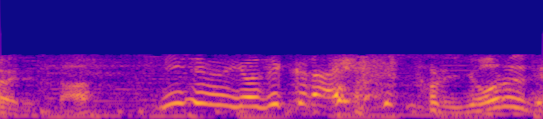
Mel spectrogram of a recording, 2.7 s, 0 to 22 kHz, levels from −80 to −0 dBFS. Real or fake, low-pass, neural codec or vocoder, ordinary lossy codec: real; 7.2 kHz; none; AAC, 16 kbps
